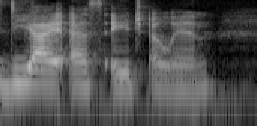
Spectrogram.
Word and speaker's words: Dishon: It's D I S H O N.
